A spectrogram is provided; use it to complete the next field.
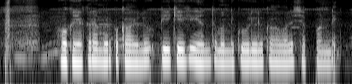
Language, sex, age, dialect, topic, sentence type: Telugu, male, 41-45, Southern, agriculture, question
